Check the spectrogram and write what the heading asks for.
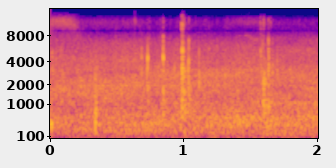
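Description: Steady outdoor background hiss with a few faint clicks around the middle.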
